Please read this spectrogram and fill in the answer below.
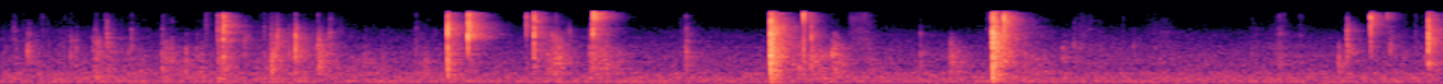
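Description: Thin transparent plastic sheet crackling and clicking as it is pushed over the pegs of a plastic face-shield frame. It gives irregular sharp clicks and snaps, the two loudest about five and six and a half seconds in.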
